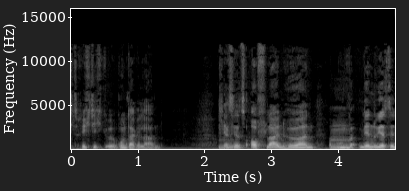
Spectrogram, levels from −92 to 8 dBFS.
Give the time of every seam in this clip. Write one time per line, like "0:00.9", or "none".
0:02.2
0:03.9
